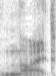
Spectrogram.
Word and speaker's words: knight: Of course, you put a K in front of it. Of course, the N goes small. I guess you would say it's still night, but it means something completely different, doesn't it?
